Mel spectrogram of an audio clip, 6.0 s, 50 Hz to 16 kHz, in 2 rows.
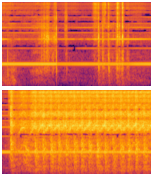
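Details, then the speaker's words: Chevrolet 1500 4.3 (owner says 86), brake cleaner in intake: steady regular cranking several seconds, never catches; no spark found, owner suspects bad coil, unconfirmed. "Better mash the pedal just to be sure. No spark. Maybe a bad coil."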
